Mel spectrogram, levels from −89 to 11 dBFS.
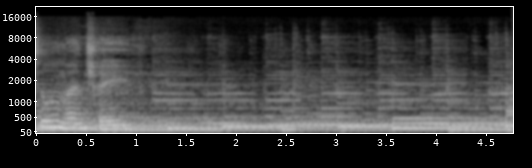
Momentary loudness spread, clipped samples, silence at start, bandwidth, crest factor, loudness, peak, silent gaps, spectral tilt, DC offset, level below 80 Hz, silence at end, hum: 7 LU; under 0.1%; 0 s; 13.5 kHz; 14 dB; -16 LUFS; -2 dBFS; none; -7 dB/octave; under 0.1%; -52 dBFS; 0 s; none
